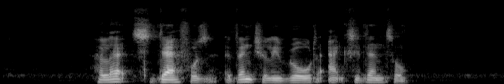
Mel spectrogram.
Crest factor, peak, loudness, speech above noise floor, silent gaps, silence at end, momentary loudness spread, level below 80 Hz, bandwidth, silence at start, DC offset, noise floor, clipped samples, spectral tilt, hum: 22 dB; -4 dBFS; -24 LUFS; 43 dB; none; 0.95 s; 14 LU; -68 dBFS; 15 kHz; 0.95 s; under 0.1%; -67 dBFS; under 0.1%; -5.5 dB/octave; none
